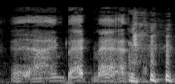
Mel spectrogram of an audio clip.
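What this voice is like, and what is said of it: Imitates another person's voice. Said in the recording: “in my Christian Bale voice”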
